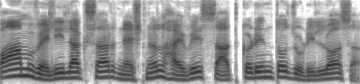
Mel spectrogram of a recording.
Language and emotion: Goan Konkani, neutral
